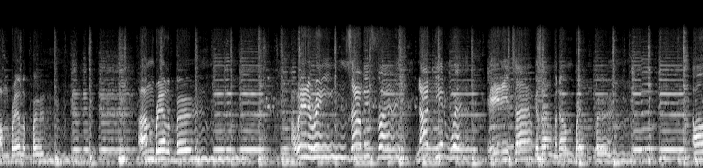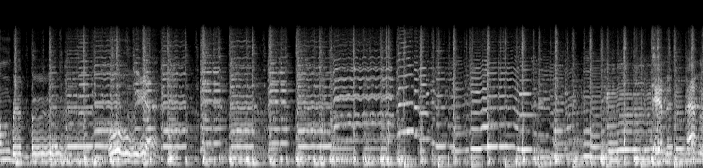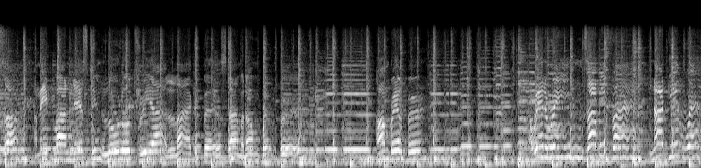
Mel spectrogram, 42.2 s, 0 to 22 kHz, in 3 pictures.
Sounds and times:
Music: 0:00.0 - 0:42.1.

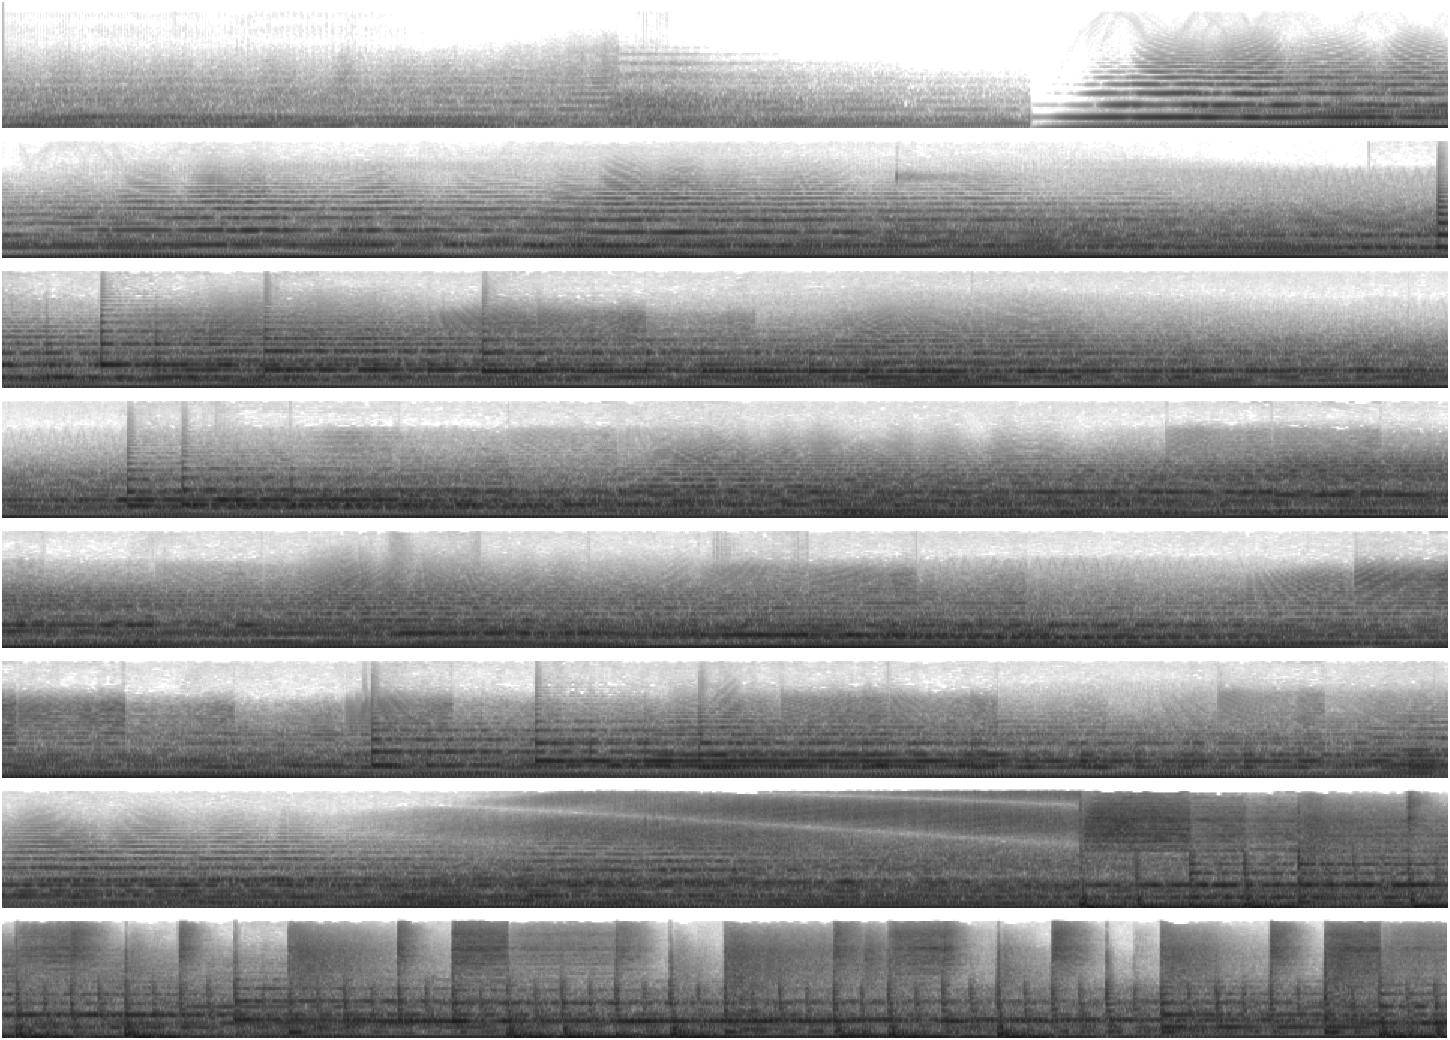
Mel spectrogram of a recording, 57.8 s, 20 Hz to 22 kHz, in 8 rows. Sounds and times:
Music: 0:00.0 - 0:57.8.

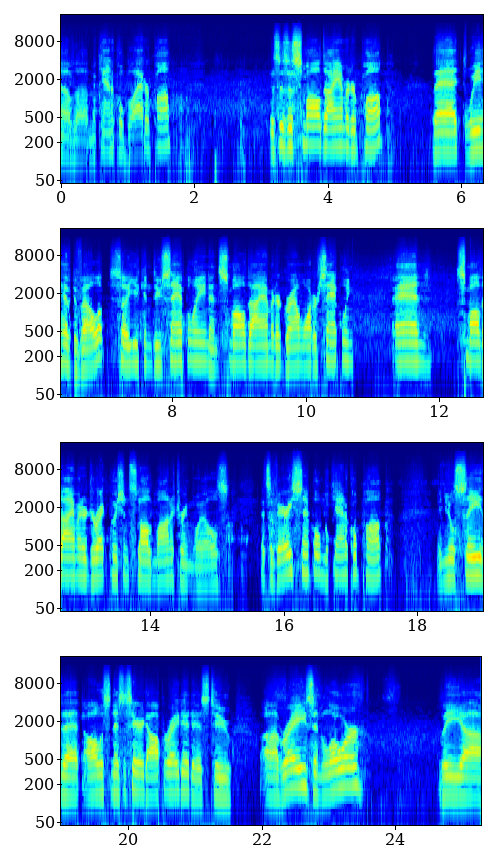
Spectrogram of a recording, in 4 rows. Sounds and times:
Speech: 0:00.0 - 0:01.8, 0:03.2 - 0:05.0, 0:05.6 - 0:17.6, 0:18.3 - 0:23.6, 0:24.7 - 0:25.2.

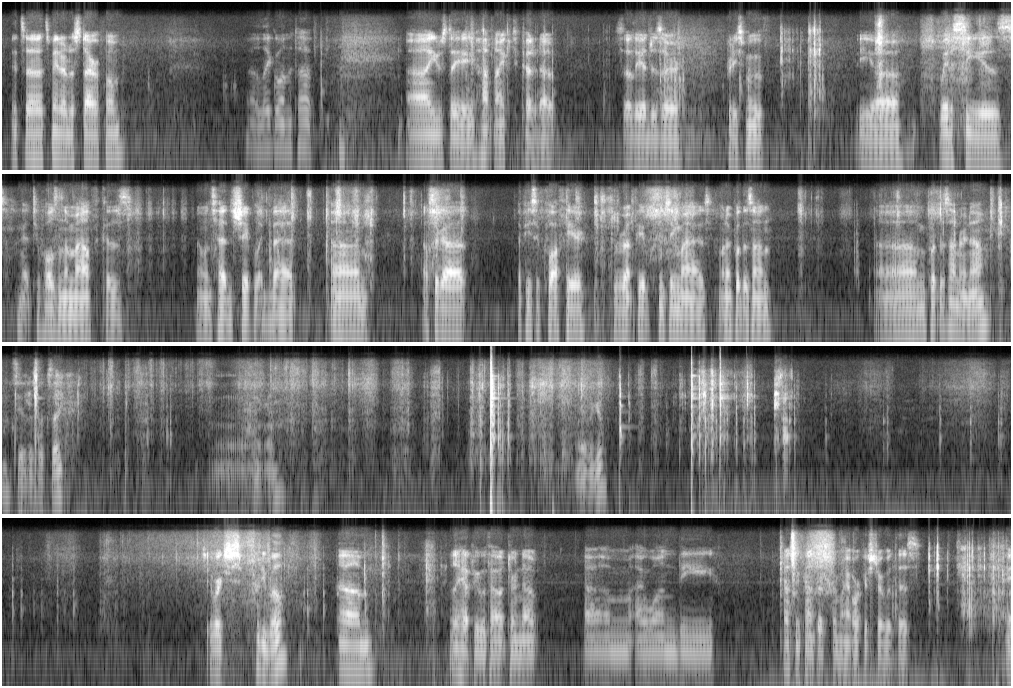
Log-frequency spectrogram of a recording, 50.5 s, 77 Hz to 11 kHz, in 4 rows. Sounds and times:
Inside, small room: 0:00.0 - 0:50.4
Speech: 0:00.1 - 0:01.6, 0:03.1 - 0:04.0, 0:05.0 - 0:07.0, 0:07.7 - 0:09.6, 0:10.7 - 0:14.3, 0:15.0 - 0:18.5, 0:19.1 - 0:22.3, 0:23.5 - 0:26.2, 0:27.8 - 0:28.8, 0:32.4 - 0:32.8, 0:40.4 - 0:42.6, 0:43.4 - 0:46.8, 0:47.6 - 0:49.4.

